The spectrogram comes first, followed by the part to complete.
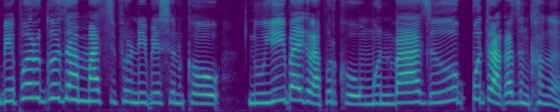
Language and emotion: Bodo, angry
